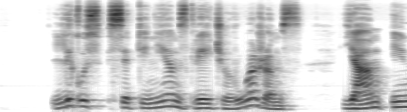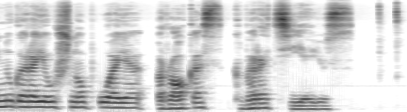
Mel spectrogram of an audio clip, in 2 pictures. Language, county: Lithuanian, Utena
